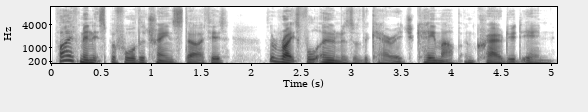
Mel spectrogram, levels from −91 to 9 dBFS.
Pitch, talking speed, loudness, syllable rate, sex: 115 Hz, 200 wpm, -22 LUFS, 5.8 syllables/s, male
